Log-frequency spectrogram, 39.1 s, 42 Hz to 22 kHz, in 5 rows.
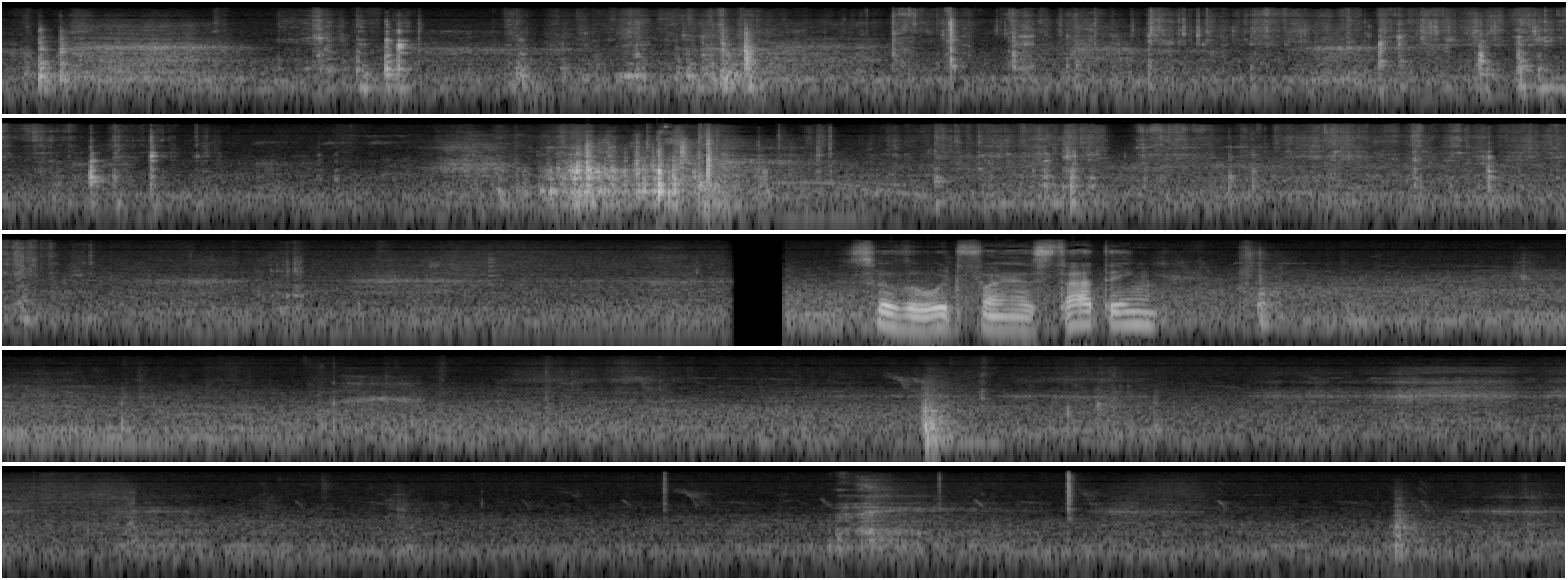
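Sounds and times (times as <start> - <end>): wood clattering in metal firebox: 0.0 - 9.6, 10.2 - 17.2.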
